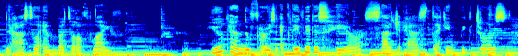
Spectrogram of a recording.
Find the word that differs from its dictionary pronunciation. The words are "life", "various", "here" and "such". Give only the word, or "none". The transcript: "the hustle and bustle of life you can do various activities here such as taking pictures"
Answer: various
